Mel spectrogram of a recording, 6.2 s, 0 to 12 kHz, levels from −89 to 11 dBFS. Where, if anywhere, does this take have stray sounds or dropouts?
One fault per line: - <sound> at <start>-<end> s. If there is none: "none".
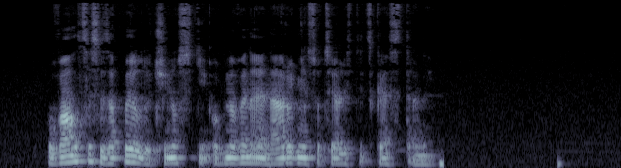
none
